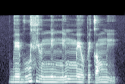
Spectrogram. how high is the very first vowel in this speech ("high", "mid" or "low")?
mid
